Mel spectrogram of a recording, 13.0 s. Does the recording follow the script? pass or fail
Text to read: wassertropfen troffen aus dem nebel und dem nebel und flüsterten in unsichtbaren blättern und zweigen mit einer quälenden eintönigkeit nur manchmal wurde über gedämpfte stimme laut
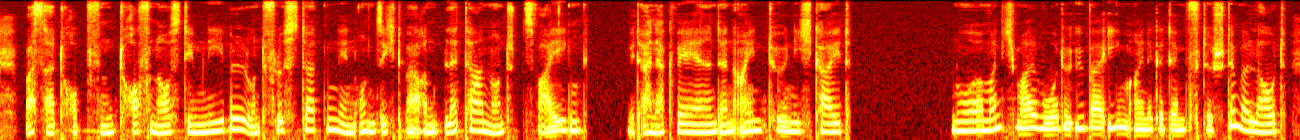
fail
